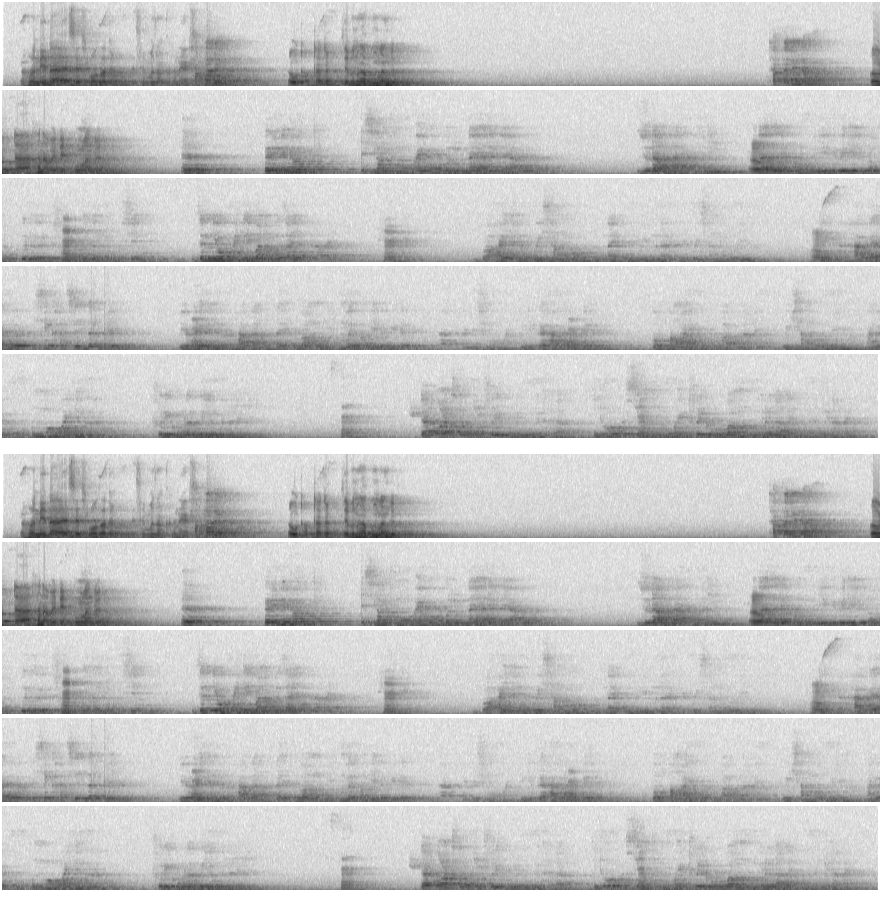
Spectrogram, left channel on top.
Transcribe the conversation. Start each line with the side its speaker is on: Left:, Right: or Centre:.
Right: ओहो नेट दा एसे स्ल' जादों एसे मोजां खोनायासै
Centre: थाबथादों
Right: मोन। औ थाब थादों जेबो नङा बुंलांदो।
Centre: थाबथादों नामा?
Right: औ दा खोनाबाय दे बुंलांदो
Centre: ओ ओरैनोथ' सिगां समावहाय न'फोर लुनाय आरिनायाबो जुदामोन आरोखि माने
Right: औ
Centre: दा जेरोखम लुयो बेबायदि लुवामोन गोदो समावथ'
Right: उम
Centre: जों बांसिन जोंनियावहाय दैबानाबो जायोमोन नालाय
Right: उम
Centre: बाहाय जोङो बैसां न' लुनायखौ नुयोमोन आरोखि बैसां न' लुयोमोन
Right: औ उम
Centre: ओरैनो हाग्रायाबो एसे खाथि जाबाय बेवहाय
Right: उम
Centre: जोङो हाग्रानिफ्राय गोबां बिफां लाइफां गेदेर गेदेर आरोखि बे समावहाय बेनिफ्राय हाग्रानिफ्राय
Right: उम
Centre: जों दंफां आरिफोरखौ लाबोनानै बैसांल' लुयोमोन आरो उखुमावहाय जोङो फुरिखौनो होयोमोन आरोखि
Right: उम
Centre: दाथ' आथिखालावथ' थुरिखौनो नुनो थांला खिन्थु सिगां
Right: उम औ
Centre: सम मावहाय थुरिखौ गोबां मोनो नालाय मोनोमोन नालाय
